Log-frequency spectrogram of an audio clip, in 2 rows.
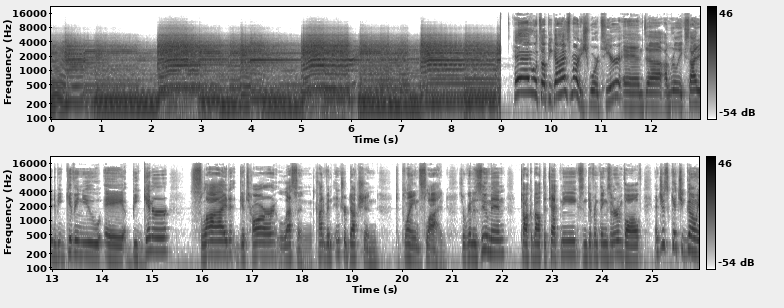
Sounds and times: Speech: 9.3 - 25.9.

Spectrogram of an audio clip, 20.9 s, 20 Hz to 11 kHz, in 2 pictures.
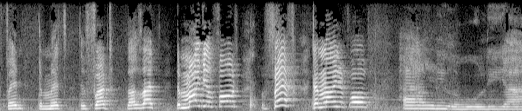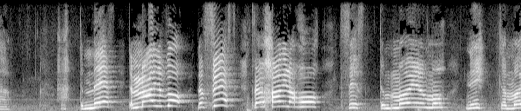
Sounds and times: Child singing: 12.1 - 16.9.

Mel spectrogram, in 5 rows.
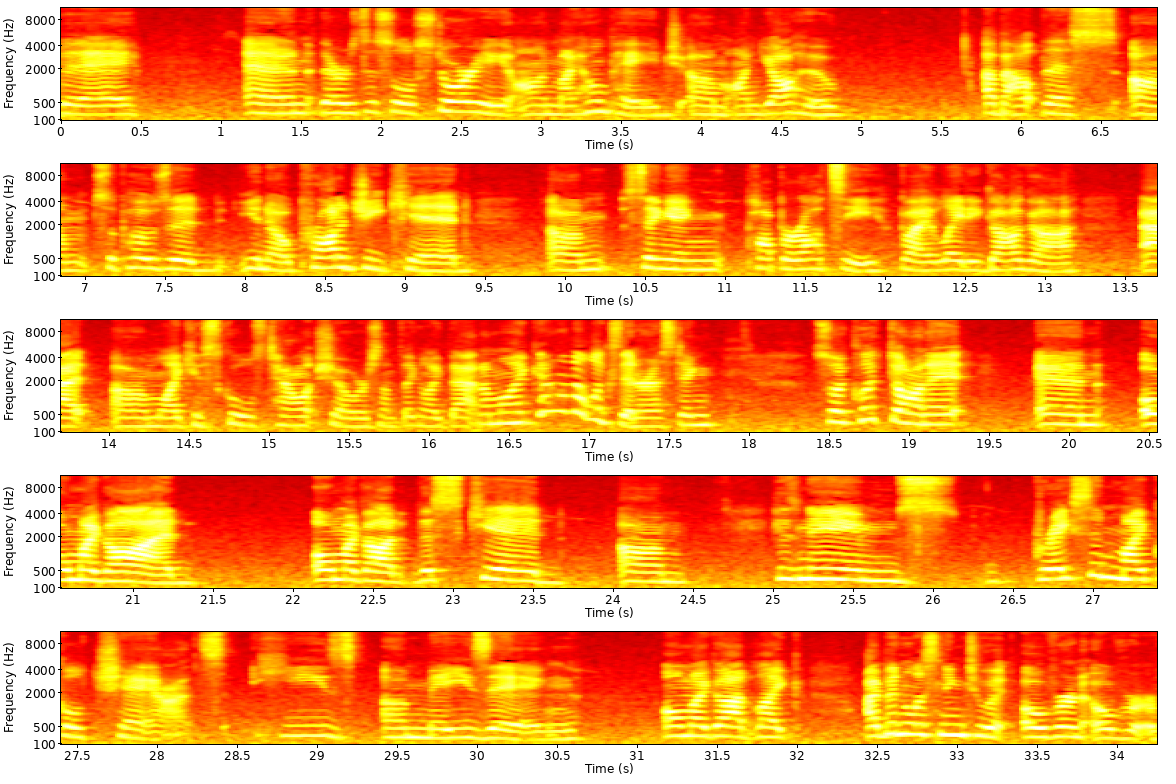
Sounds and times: Speech: 0.0 - 0.5, 1.1 - 4.9, 5.6 - 17.8, 18.4 - 21.4, 22.2 - 34.2.

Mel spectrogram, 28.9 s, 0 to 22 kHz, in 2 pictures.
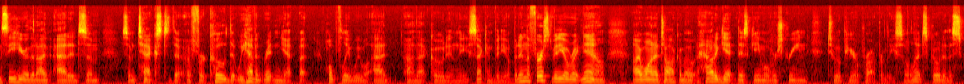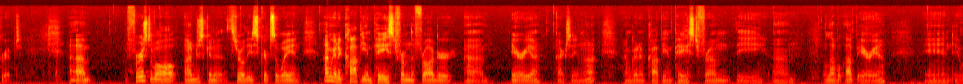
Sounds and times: Speech: 0.0 - 14.8, 15.5 - 15.8, 16.4 - 28.9.

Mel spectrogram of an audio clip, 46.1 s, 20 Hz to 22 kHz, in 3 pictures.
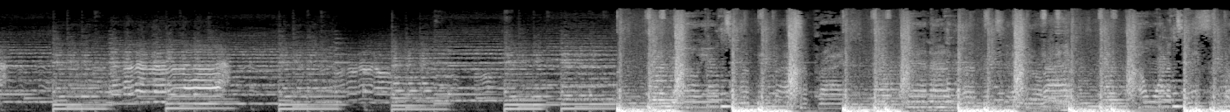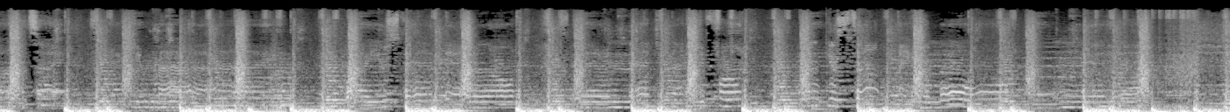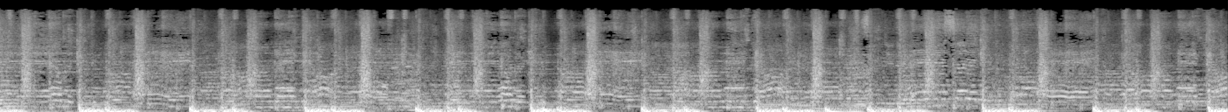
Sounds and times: Rhythm and blues: 0.0 - 46.1.

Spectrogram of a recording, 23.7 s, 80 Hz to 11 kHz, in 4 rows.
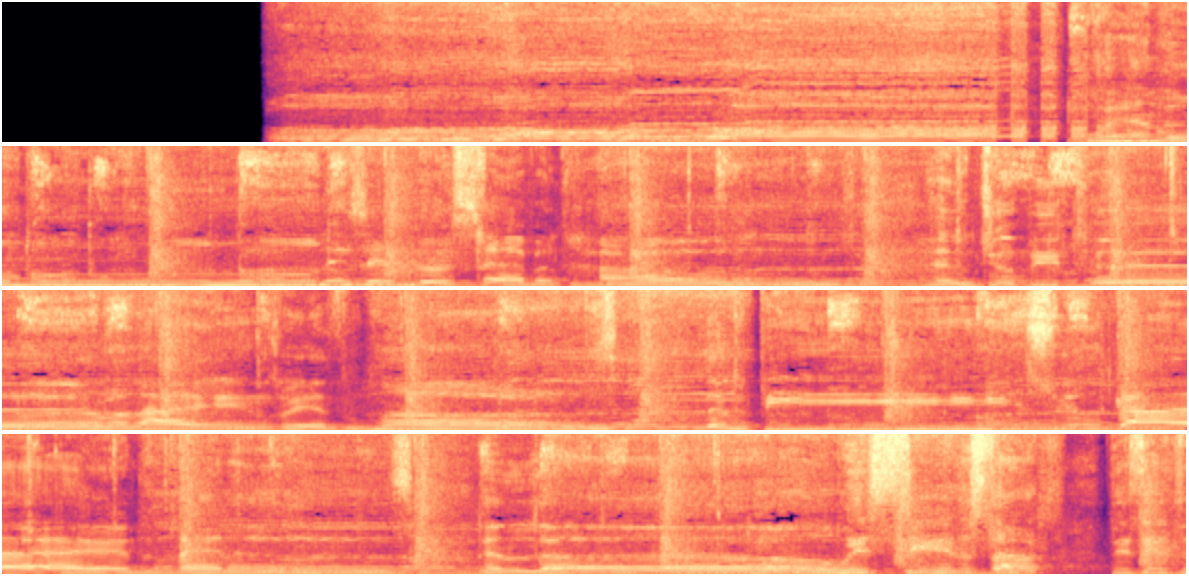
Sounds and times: Vocal music: 1.3 - 23.6.

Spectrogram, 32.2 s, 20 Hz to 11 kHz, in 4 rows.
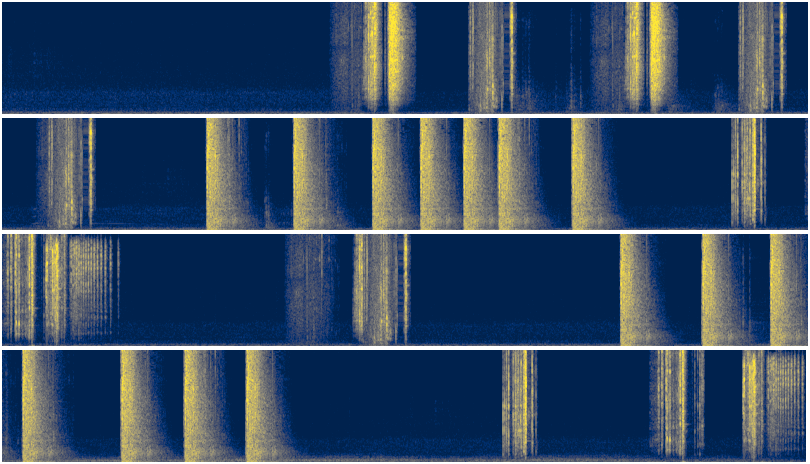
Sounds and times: Gunshot, gunfire: 10.1 - 14.2, 22.3 - 24.8, 25.4 - 27.1.

